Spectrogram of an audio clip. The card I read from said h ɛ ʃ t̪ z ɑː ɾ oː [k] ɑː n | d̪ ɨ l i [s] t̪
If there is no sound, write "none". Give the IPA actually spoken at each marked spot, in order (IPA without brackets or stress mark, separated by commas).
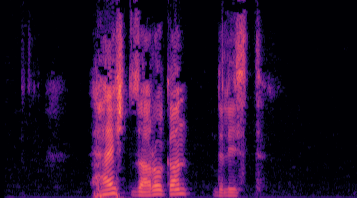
k, s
